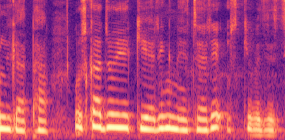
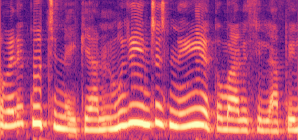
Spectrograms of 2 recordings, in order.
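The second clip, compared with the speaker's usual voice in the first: louder, raised retold denial; indignant protest; 3 semitones higher, 7 dB louder than usual. Min defending herself against accusations over Sheela, indignant protest. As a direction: protest your innocence loudly, as a storyteller.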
